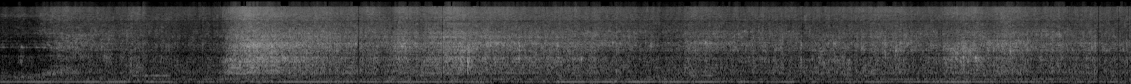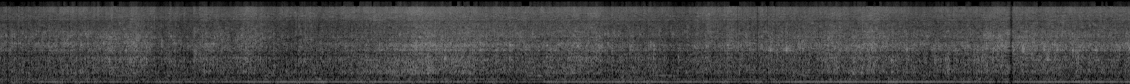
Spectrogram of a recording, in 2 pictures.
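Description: French fries bubble steadily in a deep fryer of hot oil with a perforated basket, a continuous broadband sizzling hiss that holds fairly even throughout, with a brief louder surge early on.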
